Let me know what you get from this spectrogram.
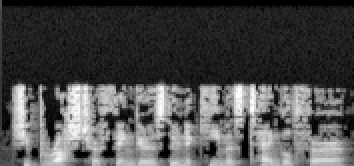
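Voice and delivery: ordinary delivery, nothing marked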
